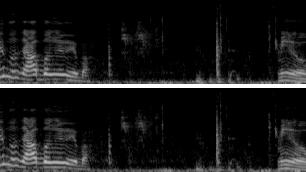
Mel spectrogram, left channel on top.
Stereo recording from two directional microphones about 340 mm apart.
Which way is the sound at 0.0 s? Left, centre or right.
Centre.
